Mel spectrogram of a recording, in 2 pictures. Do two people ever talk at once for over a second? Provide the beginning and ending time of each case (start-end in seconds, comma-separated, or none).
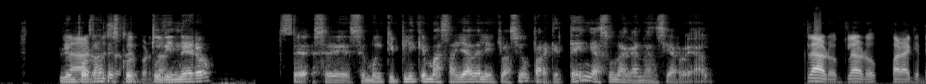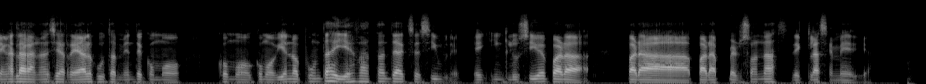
0.6-1.9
